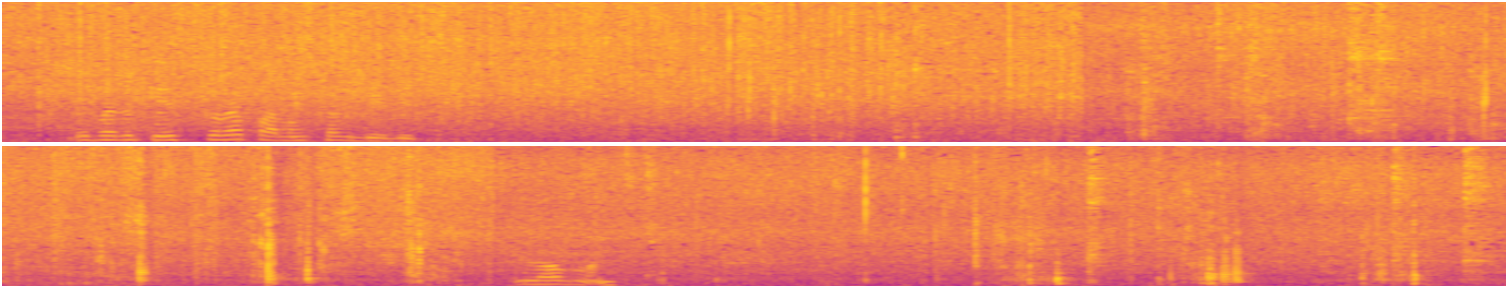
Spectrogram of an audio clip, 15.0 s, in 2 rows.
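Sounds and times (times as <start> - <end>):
metal spatula scraping a pan: 5.6 - 10.0, 12.3 - 15.0.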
